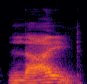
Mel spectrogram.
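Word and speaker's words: light: दिए हुए हैं जैसे लाइट देखिए इसमें आई के बाद जीएसटी दिया है दिया ना दोस्तों तो देखिए हमने इसमें लाइट यानी आई को हमने आई ही पढ़ा लाइट आइट यानी आई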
